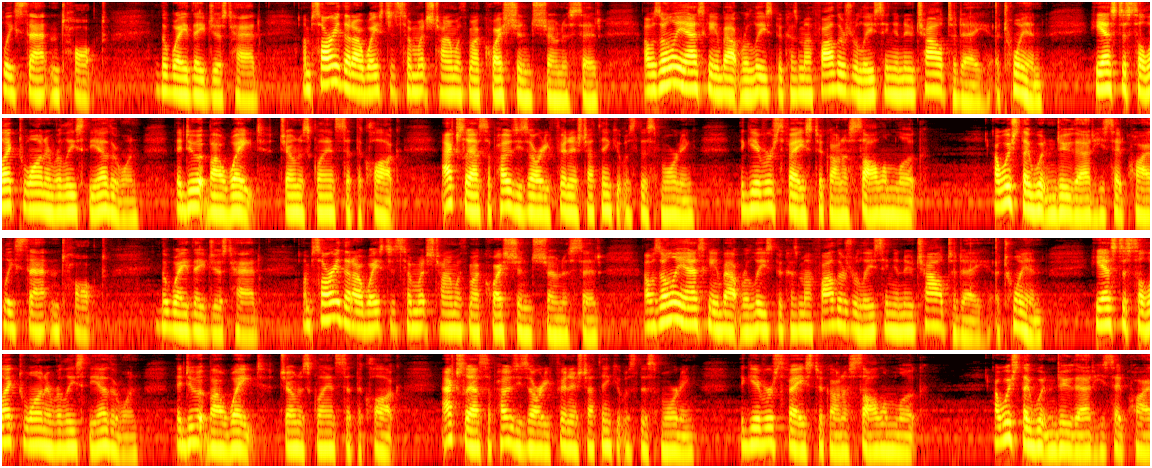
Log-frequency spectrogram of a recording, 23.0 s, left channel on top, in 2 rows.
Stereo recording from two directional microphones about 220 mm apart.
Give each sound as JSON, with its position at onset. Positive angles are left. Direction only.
{"t": 0.0, "sound": "speech", "side_deg": 35}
